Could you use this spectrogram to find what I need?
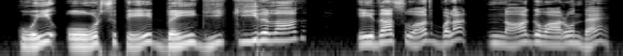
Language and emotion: Dogri, disgusted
